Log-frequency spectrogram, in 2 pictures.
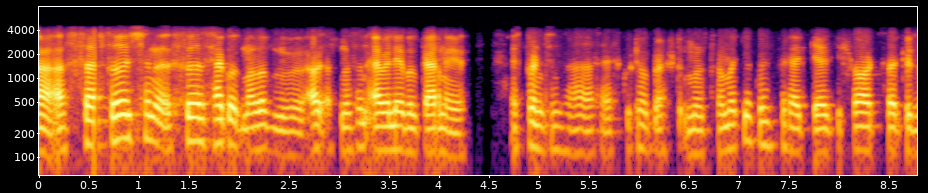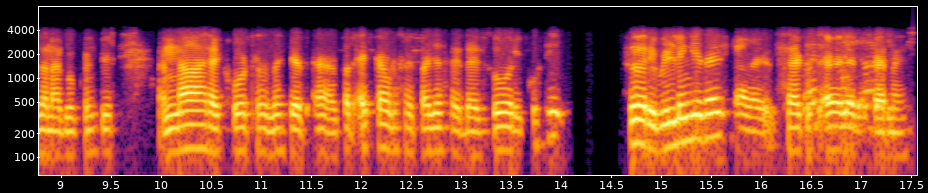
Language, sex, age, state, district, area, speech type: Kashmiri, male, 18-30, Jammu and Kashmir, Baramulla, rural, conversation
